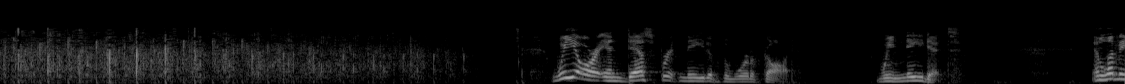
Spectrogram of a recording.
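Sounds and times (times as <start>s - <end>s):
audience applause: 0.0s - 4.8s
speech: 5.5s - 8.0s, 8.8s - 9.7s, 10.9s - 11.2s.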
